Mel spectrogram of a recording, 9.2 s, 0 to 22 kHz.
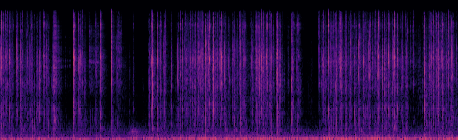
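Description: A compact white plastic wireless keyboard with low chiclet keys and a hollow shell, resting on a grey felt mat, is typed on with the fingertips of both hands. Rapid, bright, short clicks run almost continuously over a steady low hum, with brief pauses near 1 s, 2.5 s and 6 s.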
